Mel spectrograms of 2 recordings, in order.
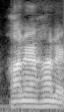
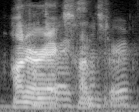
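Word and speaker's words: Hunter × Hunter: no but that's how you that's how it's pronounced Hunter hunter it's not pronounced honor x hunter no no I know but the character is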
